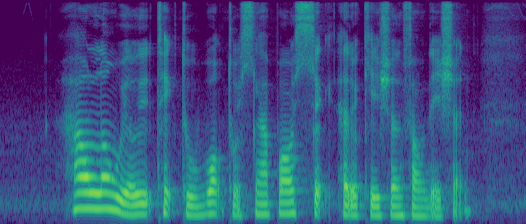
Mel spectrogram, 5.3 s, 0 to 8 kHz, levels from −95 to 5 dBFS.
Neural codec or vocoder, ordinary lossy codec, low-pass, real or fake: none; none; none; real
